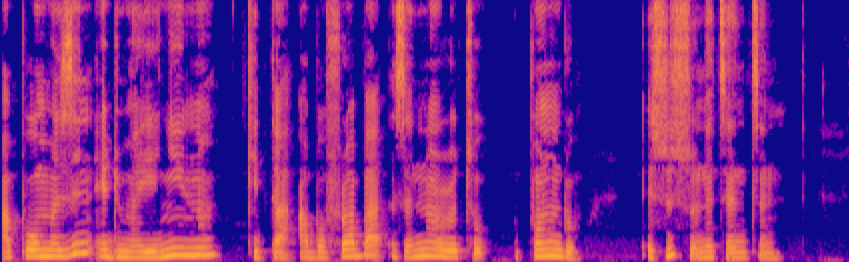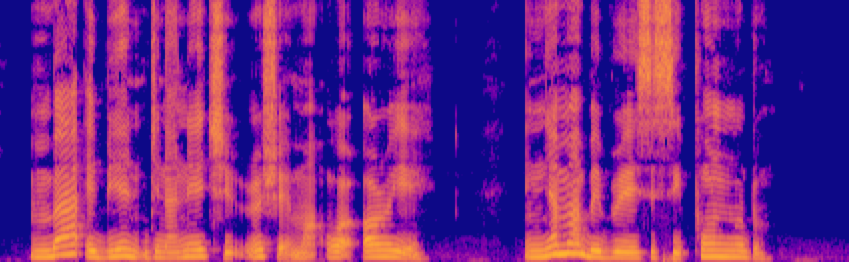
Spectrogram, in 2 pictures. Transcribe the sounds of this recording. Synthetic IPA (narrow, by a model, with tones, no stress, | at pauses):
a˨pʰɔ˨mʊ̃˨zɪ̃˦ne˨d͡ʑᶣu˨mã˨jɛ˨ɲĩ˦nʊ̃˦ | kʰi˨tʰa˨a˨bɔ˨fɾa˦ba̰˦zɪ˨nɪ̃˦ɾʊ˦tʰʊ̰˨ | pʰʊ̃˦ndʊ˨ | æ˨su˦su˨nɪ̃˦tʰɪ̃˦ntʰɪ̃˦n | m̩˨ba˦ʔe˨bi˨e˦n˨d͡ʑi˨nã˨nɪ̃˦t͡ɕʰi˨ɾɪ˦ɕᶣɛ̰˨mã̰˨wɔ˦ɾɪ˦jɛ̰˨ | ɲ̩˨ɲã˦mã˦be˨bɾe˨si˨si˨pʰʊ̃˦nːʊ̃˦dʊ˨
